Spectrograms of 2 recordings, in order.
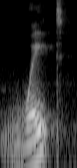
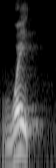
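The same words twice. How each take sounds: First: The final T is clearly released. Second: The final T is stopped suddenly in the throat. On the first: The speaker calls it wrong. "we don't say wait" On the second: The speaker calls it right. "we say wait"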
